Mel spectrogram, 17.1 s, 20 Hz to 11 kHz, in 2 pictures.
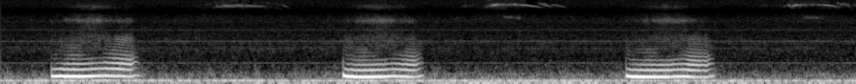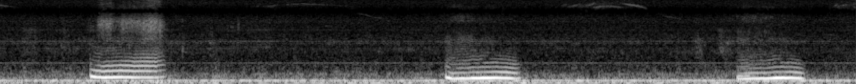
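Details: Sleeping cat snoring adorably: six short, whistly, tonal snores at about 21 per minute over a steady hum.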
